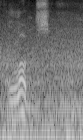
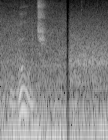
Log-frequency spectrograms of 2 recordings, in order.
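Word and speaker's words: Łódź: know that like uh for many years i refer to the city as lonz because that's what it looks like in english l-o-d-z it's actually the pronounced wooj i think it means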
